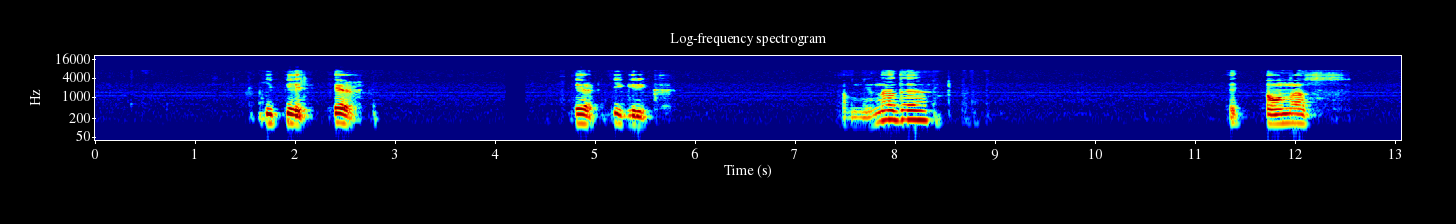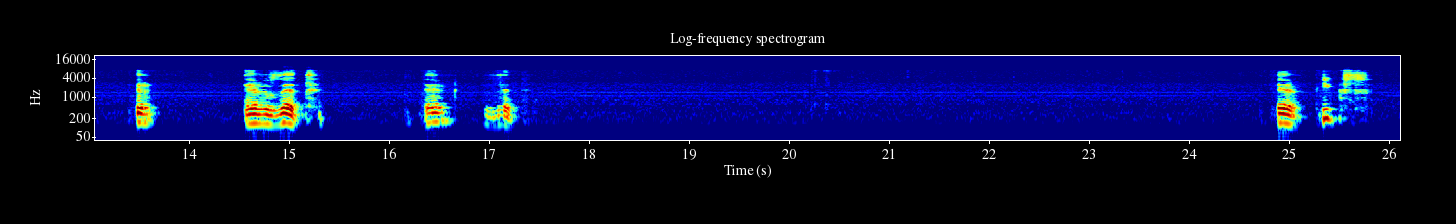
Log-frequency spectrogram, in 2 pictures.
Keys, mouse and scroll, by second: 4.4 r, 8.7 ctrl+z, 16.1 r, 20.6 middle click, 21.6-22.2 scroll up 4, 22.2 middle click, 24.7 r.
